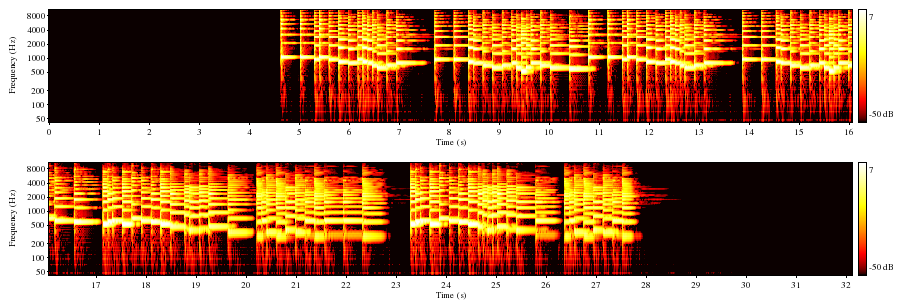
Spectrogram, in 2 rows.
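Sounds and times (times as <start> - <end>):
lead piano playing: 4.6 - 27.8.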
